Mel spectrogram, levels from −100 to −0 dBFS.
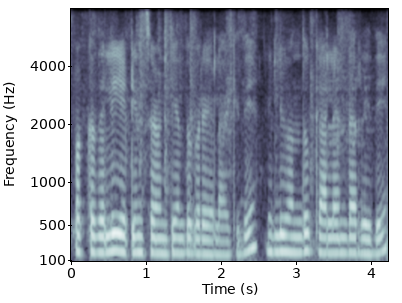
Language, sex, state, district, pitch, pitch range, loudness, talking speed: Kannada, female, Karnataka, Koppal, 180 Hz, 175-195 Hz, -17 LUFS, 125 wpm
